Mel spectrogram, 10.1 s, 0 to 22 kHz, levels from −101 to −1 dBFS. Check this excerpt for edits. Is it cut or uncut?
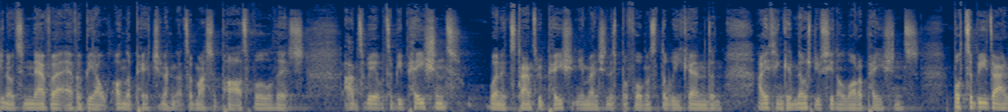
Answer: cut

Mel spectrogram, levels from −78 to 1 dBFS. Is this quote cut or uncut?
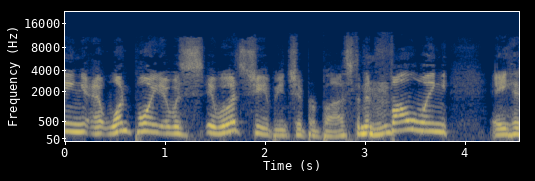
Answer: uncut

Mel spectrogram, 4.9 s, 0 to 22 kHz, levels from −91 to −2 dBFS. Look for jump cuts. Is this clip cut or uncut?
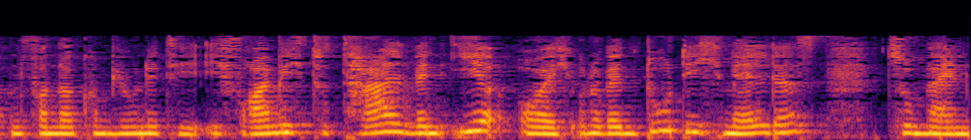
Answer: uncut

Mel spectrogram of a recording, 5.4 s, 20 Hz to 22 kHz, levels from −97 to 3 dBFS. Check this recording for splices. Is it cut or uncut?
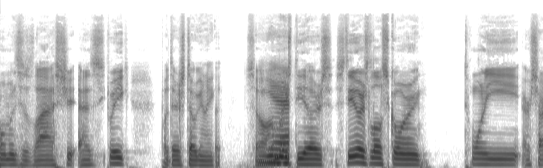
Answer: cut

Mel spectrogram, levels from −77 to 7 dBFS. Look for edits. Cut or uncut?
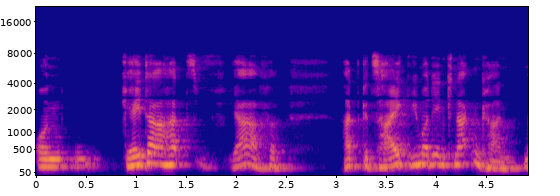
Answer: uncut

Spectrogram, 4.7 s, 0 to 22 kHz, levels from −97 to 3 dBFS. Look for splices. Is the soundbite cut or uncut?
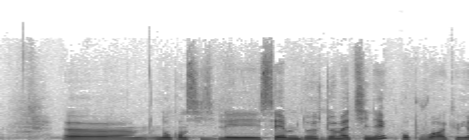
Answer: cut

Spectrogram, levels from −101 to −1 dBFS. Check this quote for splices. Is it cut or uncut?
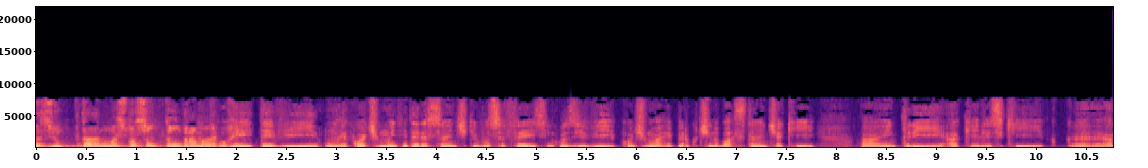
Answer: uncut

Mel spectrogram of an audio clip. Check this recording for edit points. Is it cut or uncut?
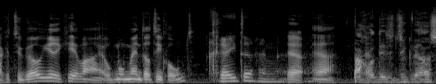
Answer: cut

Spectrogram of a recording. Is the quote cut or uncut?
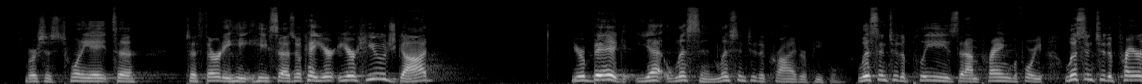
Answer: cut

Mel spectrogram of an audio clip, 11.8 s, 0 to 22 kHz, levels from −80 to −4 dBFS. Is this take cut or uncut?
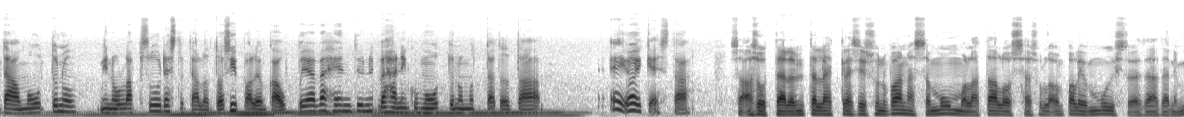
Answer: cut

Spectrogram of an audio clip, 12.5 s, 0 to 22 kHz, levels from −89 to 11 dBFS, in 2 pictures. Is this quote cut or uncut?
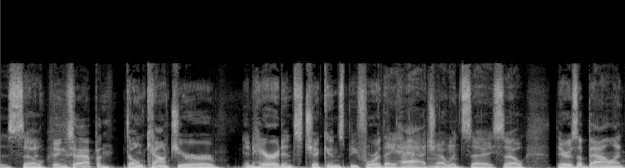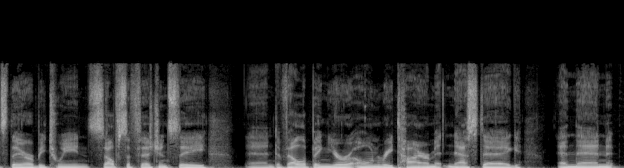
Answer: uncut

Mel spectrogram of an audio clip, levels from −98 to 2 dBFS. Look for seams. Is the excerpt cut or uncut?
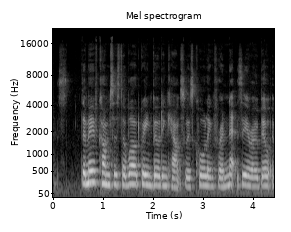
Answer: uncut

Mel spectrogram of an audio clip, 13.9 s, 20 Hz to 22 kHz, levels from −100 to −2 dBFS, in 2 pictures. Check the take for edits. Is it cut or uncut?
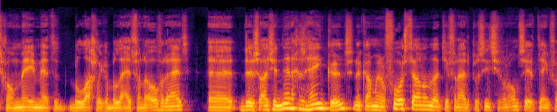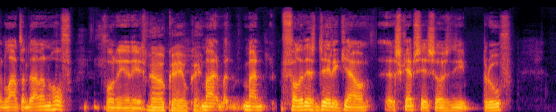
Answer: cut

